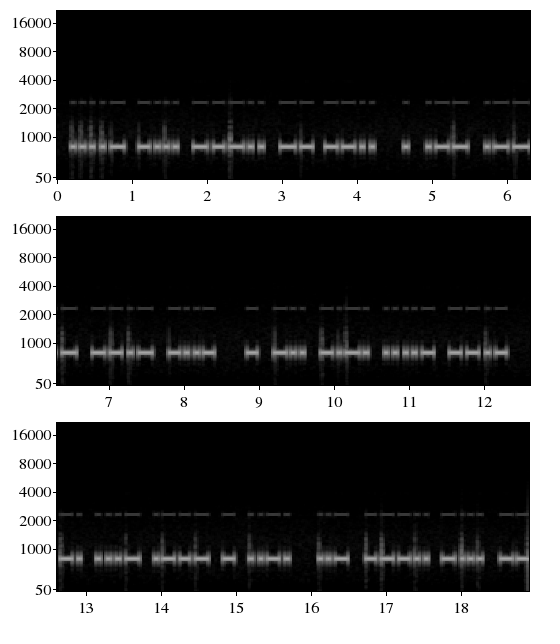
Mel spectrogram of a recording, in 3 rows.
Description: Morse code, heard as a keyed tone, hand-sent with a straight key, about 20 wpm, 780 Hz. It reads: 4B8MZ EWJQX TDC4Q NVJTF …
